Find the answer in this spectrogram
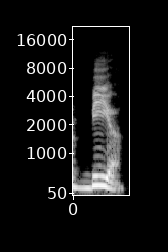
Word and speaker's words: Bier: I E will be pronounced like a long, slow E. Like, for example, in cheese.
